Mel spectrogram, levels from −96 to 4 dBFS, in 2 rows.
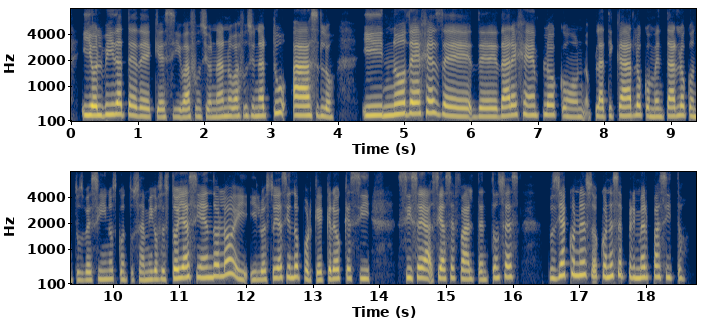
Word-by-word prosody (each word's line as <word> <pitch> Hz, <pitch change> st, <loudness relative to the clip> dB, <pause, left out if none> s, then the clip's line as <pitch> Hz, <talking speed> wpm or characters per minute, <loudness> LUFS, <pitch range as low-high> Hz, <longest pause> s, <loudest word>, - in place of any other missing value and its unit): y 245 Hz, -1 st, +5 dB
olvídate 255 Hz, +1 st, +5 dB
de 210 Hz, -2 st, -1 dB
que 195 Hz, -1 st, -5 dB
si 200 Hz, 0 st, -9 dB
va 195 Hz, -, +1 dB
a -, -, -1 dB
funcionar, 200 Hz, -1 st, -5 dB
no 220 Hz, 0 st, -2 dB
va 220 Hz, +1 st, 0 dB
a -, -, -8 dB
funcionar, 225 Hz, 0 st, -3 dB
tú 300 Hz, +2 st, -3 dB
hazlo. 240 Hz, -5 st, +4 dB, 0.4 s
Y 240 Hz, 0 st, +3 dB
no 260 Hz, +4 st, +5 dB
dejes 290 Hz, +1 st, +3 dB
de 225 Hz, -5 st, +1 dB
de 210 Hz, +1 st, 0 dB
dar 225 Hz, +2 st, +2 dB
ejemplo 250 Hz, 0 st, -2 dB
con 205 Hz, -4 st, -6 dB, 0.2 s
platicarlo, 225 Hz, +3 st, -1 dB
comentarlo 220 Hz, +2 st, -1 dB
con 220 Hz, -3 st, -5 dB
tus 195 Hz, 0 st, -10 dB
vecinos, 215 Hz, +2 st, -5 dB
con 205 Hz, -1 st, -8 dB
tus 200 Hz, +1 st, -16 dB
amigos: 210 Hz, +2 st, -3 dB
"Estoy 235 Hz, +4 st, +3 dB
haciéndolo 275 Hz, +5 st, +2 dB
y 220 Hz, -7 st, -4 dB
y 200 Hz, +1 st, -6 dB
lo 210 Hz, +1 st, -2 dB
estoy 245 Hz, +4 st, -2 dB
haciendo 270 Hz, +1 st, 0 dB
porque 205 Hz, -5 st, -3 dB
creo 230 Hz, +3 st, +1 dB
que 240 Hz, 0 st, -4 dB
sí, 235 Hz, -1 st, -4 dB, 0.4 s
sí 255 Hz, -1 st, -2 dB
se 255 Hz, 0 st, +2 dB
ha 235 Hz, -, +1 dB
sí 255 Hz, -, 0 dB
hace 245 Hz, +1 st, -1 dB
falta". 220 Hz, -3 st, -4 dB
Entonces, 260 Hz, +6 st, -3 dB, 0.4 s
pues 245 Hz, -2 st, -3 dB
ya 310 Hz, +3 st, +4 dB
con 320 Hz, -1 st, +2 dB
eso, 330 Hz, -2 st, -1 dB
con 280 Hz, -1 st, +1 dB
ese 310 Hz, +2 st, -1 dB
primer 265 Hz, -1 st, 0 dB
pasito. 265 Hz, -4 st, -5 dB
235 Hz, 180 wpm, -18 LUFS, 215-260 Hz, 0.4 s, y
